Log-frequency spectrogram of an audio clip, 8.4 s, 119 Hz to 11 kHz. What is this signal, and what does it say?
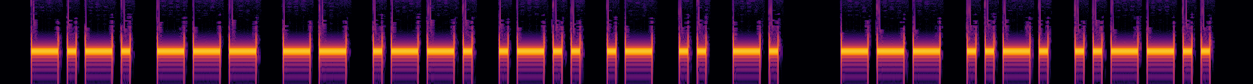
Morse code, heard as a keyed tone, about 20 wpm, 700 Hz. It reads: COMPLAIN OF?
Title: Sentences from Top 1300 Words 20wpm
